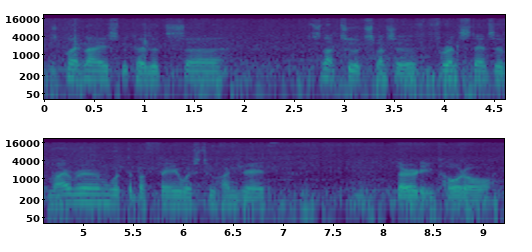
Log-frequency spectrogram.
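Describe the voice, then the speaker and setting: A young man films a resort walkthrough on a phone held on a gimbal, chatting loosely and stopping often to restart his sentences. His voice sits at an ordinary middle pitch. Clear outdoor noise runs under the whole recording. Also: fairly even intonation, a little slow. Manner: rambling, many fillers and restarts. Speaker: travel vlogger. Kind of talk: casual walking tour commentary.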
